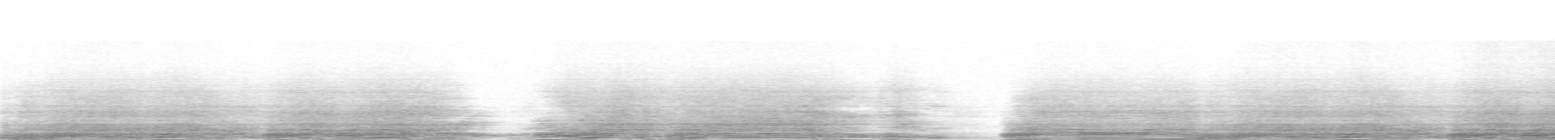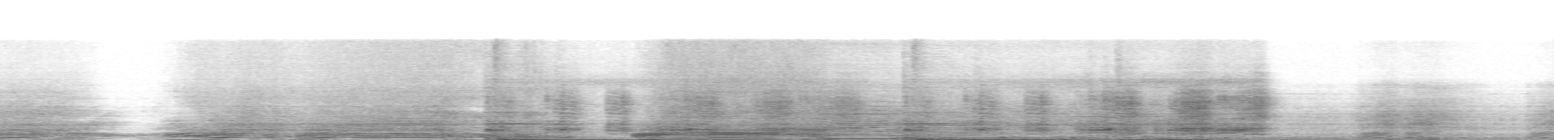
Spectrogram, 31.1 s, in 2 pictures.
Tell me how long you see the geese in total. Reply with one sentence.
You can hear the geese for 8 seconds altogether.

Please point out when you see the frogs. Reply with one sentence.
The frogs can't be heard in this clip.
